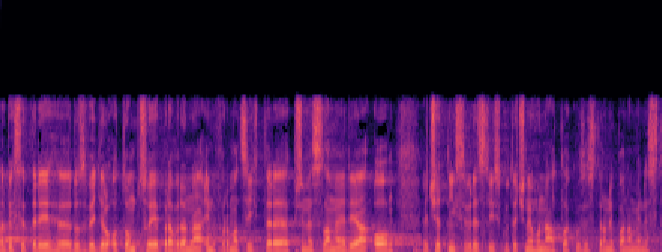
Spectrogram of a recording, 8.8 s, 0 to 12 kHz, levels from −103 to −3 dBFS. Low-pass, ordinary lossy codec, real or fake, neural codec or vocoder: 7.2 kHz; MP3, 64 kbps; real; none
